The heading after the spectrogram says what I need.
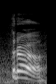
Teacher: त थोड़ा सा दबा हुआ निकल रहा है, फिर रा निकलता है,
